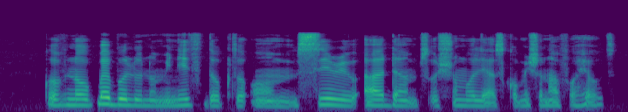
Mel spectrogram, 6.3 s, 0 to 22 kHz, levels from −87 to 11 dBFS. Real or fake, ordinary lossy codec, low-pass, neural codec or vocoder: real; none; 7.2 kHz; none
